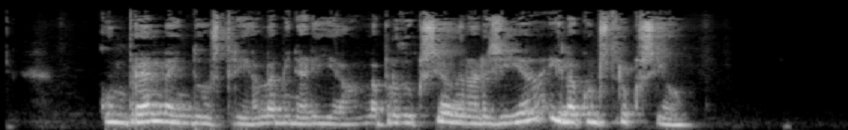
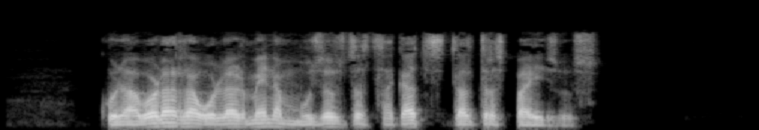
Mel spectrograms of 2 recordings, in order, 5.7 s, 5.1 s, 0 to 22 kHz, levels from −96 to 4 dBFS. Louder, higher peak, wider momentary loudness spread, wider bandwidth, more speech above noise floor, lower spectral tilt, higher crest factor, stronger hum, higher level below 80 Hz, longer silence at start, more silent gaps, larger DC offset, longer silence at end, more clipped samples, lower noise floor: about the same, -19 LUFS vs -18 LUFS; about the same, -2 dBFS vs -2 dBFS; about the same, 10 LU vs 9 LU; first, 16 kHz vs 8 kHz; second, 54 dB vs over 72 dB; second, -4 dB/octave vs -5.5 dB/octave; about the same, 18 dB vs 18 dB; neither; second, -62 dBFS vs -56 dBFS; about the same, 0.65 s vs 0.7 s; neither; neither; about the same, 1.05 s vs 1.15 s; neither; second, -73 dBFS vs under -90 dBFS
